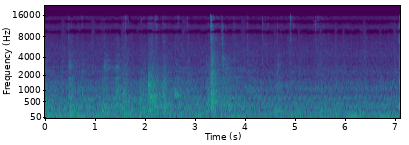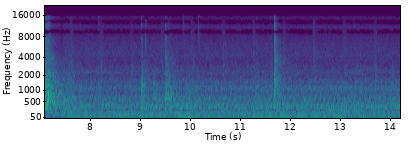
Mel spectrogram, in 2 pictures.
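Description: Metal clamps clank and clatter against sheet metal.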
